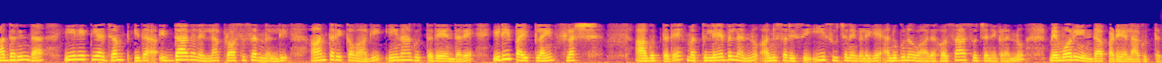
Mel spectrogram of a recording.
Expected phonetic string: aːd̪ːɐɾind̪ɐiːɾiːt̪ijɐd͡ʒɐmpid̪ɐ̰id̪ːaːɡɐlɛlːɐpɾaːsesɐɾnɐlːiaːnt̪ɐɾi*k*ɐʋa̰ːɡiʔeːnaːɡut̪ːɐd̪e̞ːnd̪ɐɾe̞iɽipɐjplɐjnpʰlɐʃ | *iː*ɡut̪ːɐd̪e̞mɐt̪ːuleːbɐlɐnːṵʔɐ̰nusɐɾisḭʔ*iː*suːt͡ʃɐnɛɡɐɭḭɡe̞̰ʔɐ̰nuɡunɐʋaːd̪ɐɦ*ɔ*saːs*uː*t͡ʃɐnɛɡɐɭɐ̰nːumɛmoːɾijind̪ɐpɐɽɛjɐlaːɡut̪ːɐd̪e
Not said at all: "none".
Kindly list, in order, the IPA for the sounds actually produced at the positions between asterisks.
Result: k, aː, iː, ɔ, uː

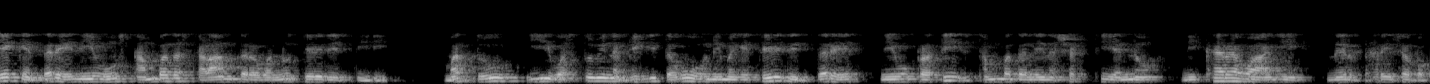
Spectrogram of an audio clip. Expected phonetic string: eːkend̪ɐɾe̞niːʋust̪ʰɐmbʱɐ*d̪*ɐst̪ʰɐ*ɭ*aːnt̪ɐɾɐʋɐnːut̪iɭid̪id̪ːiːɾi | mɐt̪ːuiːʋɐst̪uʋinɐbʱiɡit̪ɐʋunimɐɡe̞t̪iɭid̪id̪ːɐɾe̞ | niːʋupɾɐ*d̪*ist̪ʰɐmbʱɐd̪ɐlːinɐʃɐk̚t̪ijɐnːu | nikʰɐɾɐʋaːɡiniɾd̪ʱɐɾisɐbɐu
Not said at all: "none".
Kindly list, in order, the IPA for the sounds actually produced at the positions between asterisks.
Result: d̪, ɭ, t̪

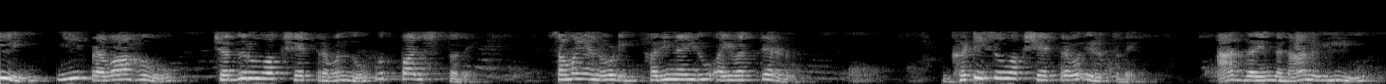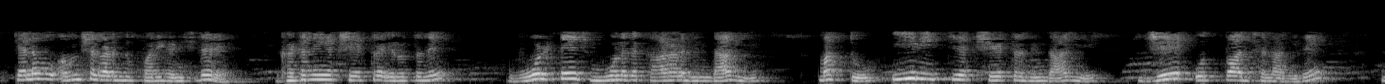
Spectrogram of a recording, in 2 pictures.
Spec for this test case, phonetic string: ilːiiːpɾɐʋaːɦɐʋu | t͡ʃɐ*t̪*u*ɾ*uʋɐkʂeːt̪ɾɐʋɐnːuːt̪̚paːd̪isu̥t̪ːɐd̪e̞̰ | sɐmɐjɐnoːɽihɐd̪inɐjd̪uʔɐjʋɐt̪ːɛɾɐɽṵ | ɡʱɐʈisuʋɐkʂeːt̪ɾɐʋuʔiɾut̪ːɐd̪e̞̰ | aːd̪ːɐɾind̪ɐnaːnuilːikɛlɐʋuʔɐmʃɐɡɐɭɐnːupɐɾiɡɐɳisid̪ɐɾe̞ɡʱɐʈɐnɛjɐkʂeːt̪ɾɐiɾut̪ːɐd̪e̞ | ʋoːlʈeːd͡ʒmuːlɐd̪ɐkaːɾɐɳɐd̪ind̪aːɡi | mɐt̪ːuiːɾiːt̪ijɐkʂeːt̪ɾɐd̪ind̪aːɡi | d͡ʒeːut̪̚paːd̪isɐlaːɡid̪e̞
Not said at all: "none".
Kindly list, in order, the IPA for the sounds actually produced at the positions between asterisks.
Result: d̪, ɾ

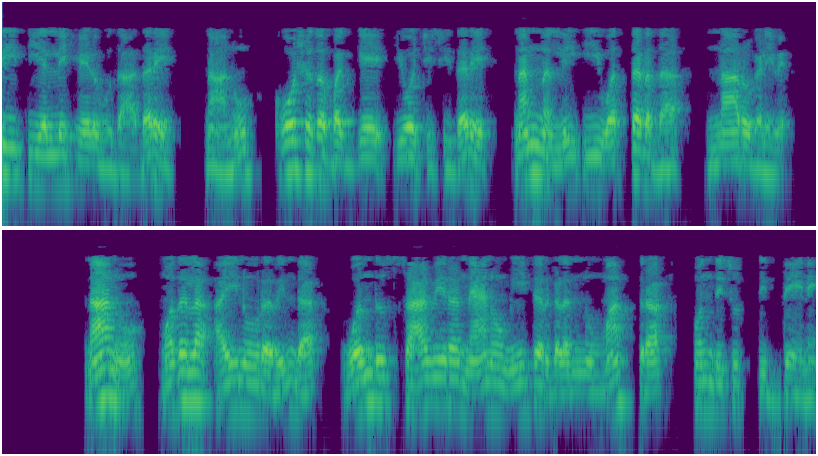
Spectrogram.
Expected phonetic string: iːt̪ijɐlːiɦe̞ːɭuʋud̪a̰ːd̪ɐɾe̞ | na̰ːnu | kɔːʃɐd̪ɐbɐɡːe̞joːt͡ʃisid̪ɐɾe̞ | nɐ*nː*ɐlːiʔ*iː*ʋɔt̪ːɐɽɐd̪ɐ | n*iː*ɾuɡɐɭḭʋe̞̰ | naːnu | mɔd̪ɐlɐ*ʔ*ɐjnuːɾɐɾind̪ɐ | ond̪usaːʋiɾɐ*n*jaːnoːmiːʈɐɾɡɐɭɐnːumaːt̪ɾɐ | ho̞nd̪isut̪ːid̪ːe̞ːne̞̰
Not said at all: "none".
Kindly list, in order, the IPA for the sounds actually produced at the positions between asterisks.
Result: nː, iː, aː, ʔ, n

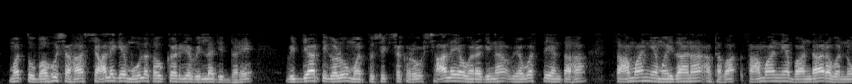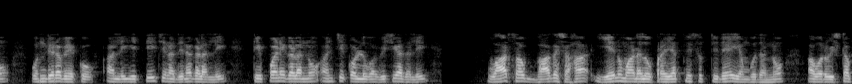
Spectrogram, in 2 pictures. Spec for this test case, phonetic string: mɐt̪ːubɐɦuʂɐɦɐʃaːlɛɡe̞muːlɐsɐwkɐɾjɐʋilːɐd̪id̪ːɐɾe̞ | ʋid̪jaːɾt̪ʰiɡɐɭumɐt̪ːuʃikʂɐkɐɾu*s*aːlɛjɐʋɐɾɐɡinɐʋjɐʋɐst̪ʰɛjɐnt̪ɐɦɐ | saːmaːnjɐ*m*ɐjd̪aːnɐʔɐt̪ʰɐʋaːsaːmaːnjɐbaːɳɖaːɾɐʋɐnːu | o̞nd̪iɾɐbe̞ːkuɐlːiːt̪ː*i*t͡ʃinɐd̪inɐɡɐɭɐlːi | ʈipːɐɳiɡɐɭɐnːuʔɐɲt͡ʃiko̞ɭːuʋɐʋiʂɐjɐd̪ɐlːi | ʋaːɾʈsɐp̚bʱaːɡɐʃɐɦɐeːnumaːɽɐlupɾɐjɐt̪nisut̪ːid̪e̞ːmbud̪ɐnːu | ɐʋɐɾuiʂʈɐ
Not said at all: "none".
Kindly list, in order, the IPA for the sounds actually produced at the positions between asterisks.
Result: ʃ, m, iː

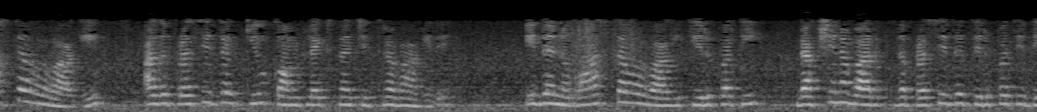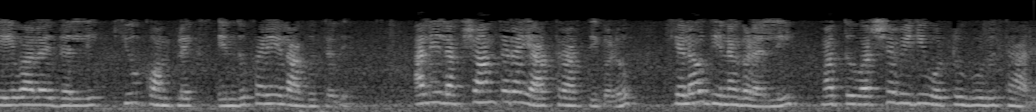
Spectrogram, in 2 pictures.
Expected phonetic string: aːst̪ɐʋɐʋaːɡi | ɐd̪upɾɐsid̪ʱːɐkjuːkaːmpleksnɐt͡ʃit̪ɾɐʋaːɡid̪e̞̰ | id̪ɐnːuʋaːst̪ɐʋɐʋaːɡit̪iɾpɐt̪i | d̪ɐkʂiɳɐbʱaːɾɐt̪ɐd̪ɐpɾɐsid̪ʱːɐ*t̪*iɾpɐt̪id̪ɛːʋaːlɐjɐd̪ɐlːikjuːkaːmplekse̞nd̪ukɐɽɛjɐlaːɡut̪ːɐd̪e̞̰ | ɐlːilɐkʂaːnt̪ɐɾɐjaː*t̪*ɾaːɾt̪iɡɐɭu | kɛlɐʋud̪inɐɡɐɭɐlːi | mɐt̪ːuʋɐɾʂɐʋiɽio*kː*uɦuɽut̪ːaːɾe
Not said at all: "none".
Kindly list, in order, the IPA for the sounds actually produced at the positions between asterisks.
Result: t̪, t̪, ʈː

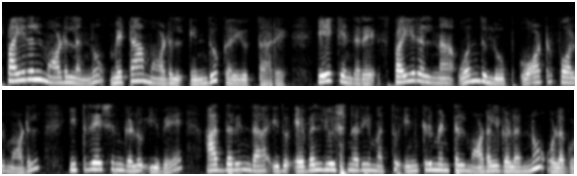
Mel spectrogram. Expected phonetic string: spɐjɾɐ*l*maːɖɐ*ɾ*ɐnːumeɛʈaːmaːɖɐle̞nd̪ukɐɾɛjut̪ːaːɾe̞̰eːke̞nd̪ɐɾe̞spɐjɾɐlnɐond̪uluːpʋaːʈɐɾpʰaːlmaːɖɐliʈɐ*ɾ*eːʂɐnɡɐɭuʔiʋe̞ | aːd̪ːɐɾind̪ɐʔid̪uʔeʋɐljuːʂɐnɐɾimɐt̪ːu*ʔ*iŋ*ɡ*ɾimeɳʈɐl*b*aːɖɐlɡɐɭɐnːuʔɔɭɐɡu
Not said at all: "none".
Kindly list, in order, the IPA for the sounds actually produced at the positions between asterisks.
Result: l, l, ɾ, ʔ, k, m

